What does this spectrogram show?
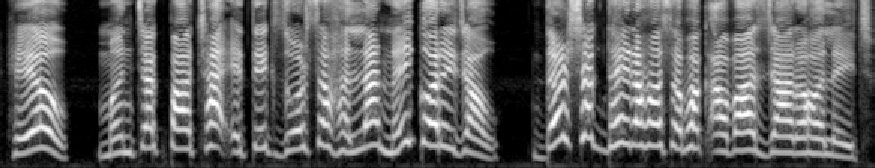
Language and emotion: Maithili, angry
